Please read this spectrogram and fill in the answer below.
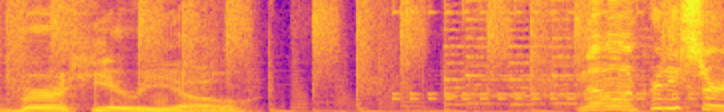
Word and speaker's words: Virgilio: we meet again bartender you look winded virgilio it's pronounced verhirio now I'm pretty sure it's virgilio you said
